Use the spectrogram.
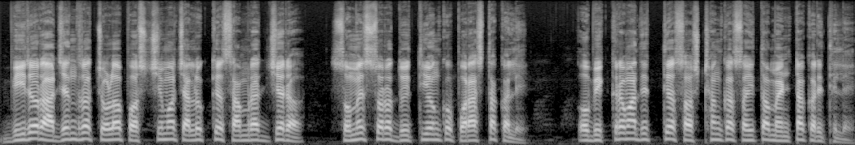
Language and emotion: Odia, neutral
